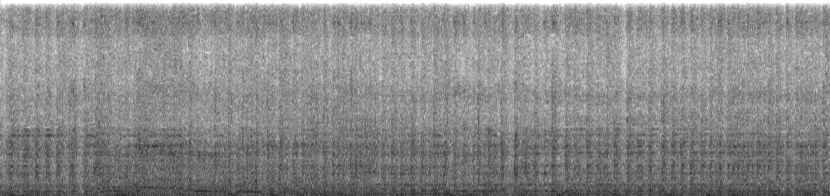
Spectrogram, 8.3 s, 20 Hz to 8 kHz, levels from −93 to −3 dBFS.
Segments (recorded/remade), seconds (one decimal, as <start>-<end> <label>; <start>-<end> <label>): 0.0-0.7 recorded; 0.7-5.7 remade; 5.7-8.3 recorded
